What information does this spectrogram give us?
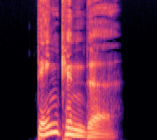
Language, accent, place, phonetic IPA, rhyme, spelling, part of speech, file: German, Germany, Berlin, [ˈdɛŋkn̩də], -ɛŋkn̩də, denkende, adjective, De-denkende.ogg
- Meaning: inflection of denkend: 1. strong/mixed nominative/accusative feminine singular 2. strong nominative/accusative plural 3. weak nominative all-gender singular 4. weak accusative feminine/neuter singular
